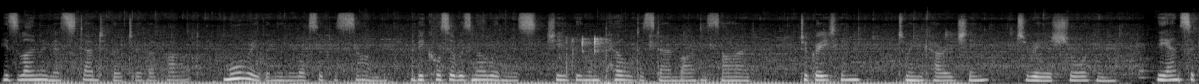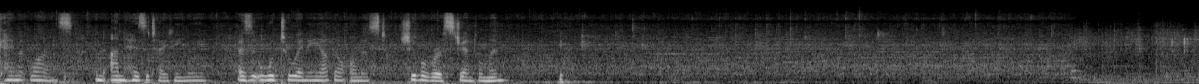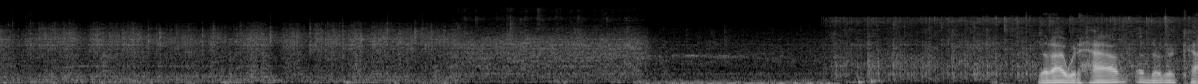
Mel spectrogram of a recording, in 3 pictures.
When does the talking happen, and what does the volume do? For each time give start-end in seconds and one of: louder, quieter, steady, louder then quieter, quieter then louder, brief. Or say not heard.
0.0-17.6 steady
33.9-35.9 brief.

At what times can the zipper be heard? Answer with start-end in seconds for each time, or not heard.
not heard.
